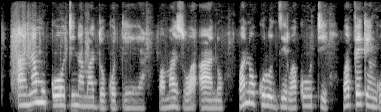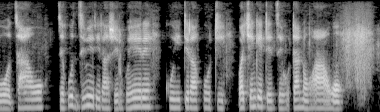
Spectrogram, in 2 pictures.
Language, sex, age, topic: Ndau, female, 36-49, health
